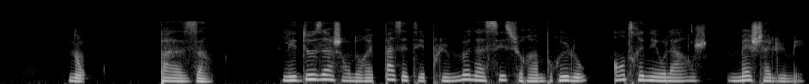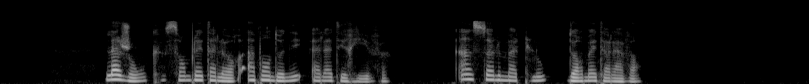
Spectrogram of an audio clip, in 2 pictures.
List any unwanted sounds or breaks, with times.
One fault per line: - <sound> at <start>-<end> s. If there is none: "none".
none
